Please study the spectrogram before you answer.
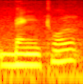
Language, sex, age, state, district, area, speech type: Bodo, male, 18-30, Assam, Chirang, urban, spontaneous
